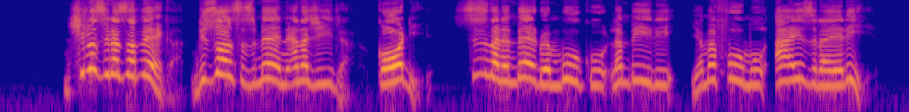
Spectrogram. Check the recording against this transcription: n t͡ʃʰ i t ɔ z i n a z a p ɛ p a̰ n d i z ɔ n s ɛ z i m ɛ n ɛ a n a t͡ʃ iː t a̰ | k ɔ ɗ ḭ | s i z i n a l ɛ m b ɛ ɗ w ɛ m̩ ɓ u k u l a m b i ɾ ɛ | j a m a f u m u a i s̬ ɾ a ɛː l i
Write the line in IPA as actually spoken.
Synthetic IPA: n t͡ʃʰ i t ɔ z i n a z a p ɛ k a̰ n d i z ɔ n s ɛ z i m ɛ n ɛ a n a t͡ʃ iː t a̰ | k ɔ ɗ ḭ | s i z i n a l ɛ m b ɛ ɗ w ɛ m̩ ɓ u k u l a m b i ɾ i | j a m a f u m u a i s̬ ɾ a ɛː l i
